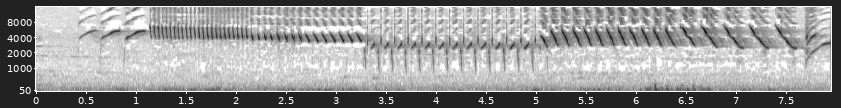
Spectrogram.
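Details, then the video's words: Stimulating canary song for tutoring young birds: a dense buzzy trill that steps down into a slower, lower rattling trill, then a bright, fast series of rising high notes repeated several times a second. "كناري مرعب غناء تحفيز غير طبيعي"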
